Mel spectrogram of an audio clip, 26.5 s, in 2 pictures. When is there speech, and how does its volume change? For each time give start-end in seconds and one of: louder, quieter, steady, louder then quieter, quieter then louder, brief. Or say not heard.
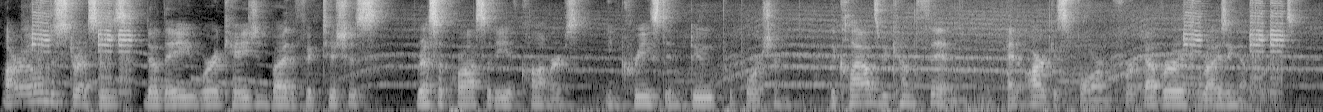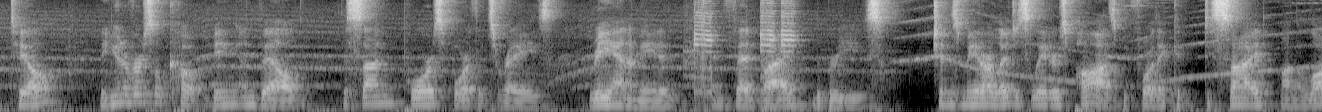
0.0-26.4 steady.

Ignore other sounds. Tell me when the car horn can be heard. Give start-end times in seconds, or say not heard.
0.2-1.4, 11.7-12.9, 20.1-21.2.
